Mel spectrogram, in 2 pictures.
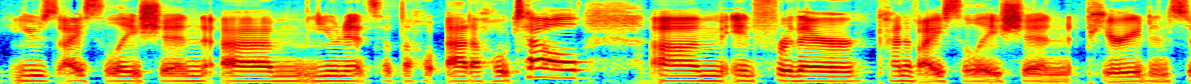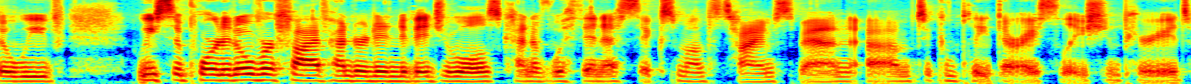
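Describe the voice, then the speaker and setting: A young woman gives a training presentation at a medium pitch. She talks quickly with frequent fillers and restarts, and her voice carries a gravelly vocal fry.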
